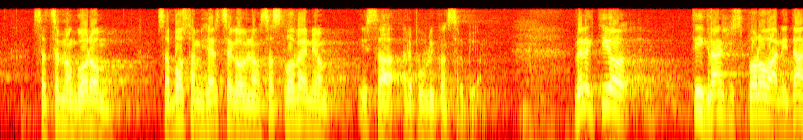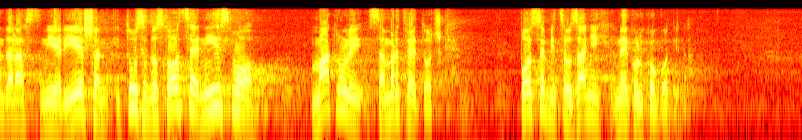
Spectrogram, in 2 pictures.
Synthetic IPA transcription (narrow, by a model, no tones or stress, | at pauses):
sat̪sər̩nomɡo̞ɾo̞msabo̞snomixe̞ɾt̪seɡo̞ʋino̞msaslˠo̞ʋe̞ːnijo̞misaɾe̞publiko̞msər̩bḭjo̰m | ʋe̞lik̚d̪io̞t̪iːɦɡɾanit͡ʃkixspo̞ɾo̞ʋanid̪aːnd̪anasnije̞ɾjeːʃenḭt̪uːs̬ed̪oslˠo̞ʋt̪se̞niːsmo̞maknulisamr̩t̪ʋe̞t̪o̞t͡ʃke̥ | po̞ːsje̞bit̪seuzad̪ɲixne̞ko̞liko̞ɡo̞̰d̪ḭna̰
